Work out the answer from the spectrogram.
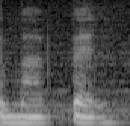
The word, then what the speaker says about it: m'appelle: Do not cut this into two. It should be like ma. Je m'appelle. And the E is silent.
